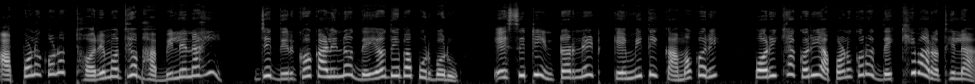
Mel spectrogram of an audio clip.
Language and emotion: Odia, disgusted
